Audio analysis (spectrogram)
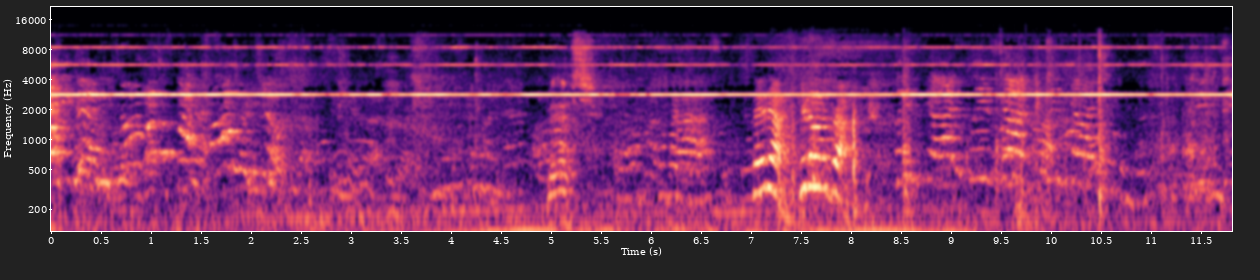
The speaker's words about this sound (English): And there's that buzzing right there. Yes, they asked somebody to call 911. And that buzzing right there is going to go on through the rest of the video right there.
